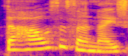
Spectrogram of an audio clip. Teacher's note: ഇത് declarative sentence ആണ്. therefore അതിനൊരു falling tone ആയിരിക്കും.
